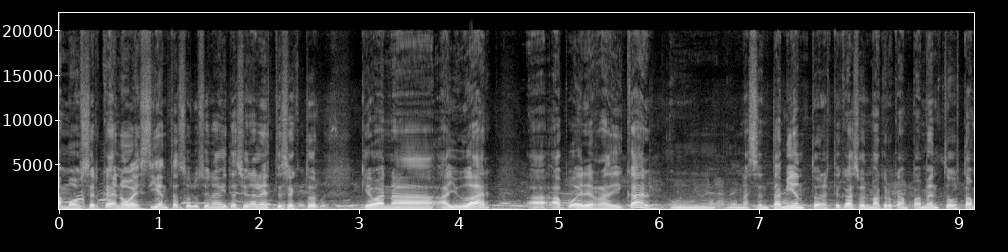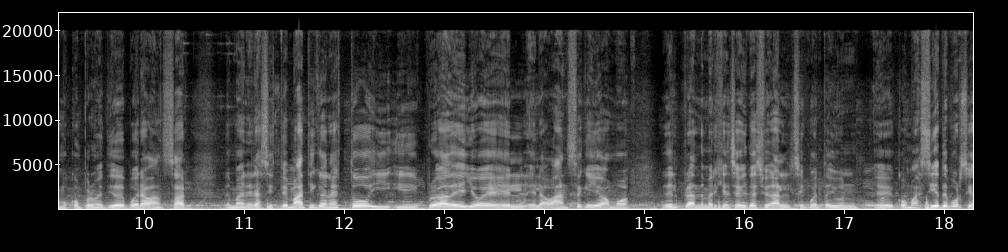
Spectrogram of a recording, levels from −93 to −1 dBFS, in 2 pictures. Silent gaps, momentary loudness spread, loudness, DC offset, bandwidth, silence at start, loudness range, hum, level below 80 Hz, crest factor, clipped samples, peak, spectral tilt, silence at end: none; 7 LU; -17 LUFS; under 0.1%; over 20 kHz; 0 s; 2 LU; none; -38 dBFS; 16 dB; under 0.1%; 0 dBFS; -6.5 dB/octave; 0 s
